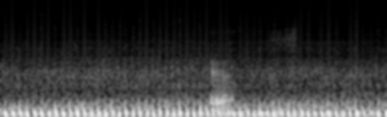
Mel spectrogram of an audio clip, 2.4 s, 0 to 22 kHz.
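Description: Kawasaki W175's air-cooled single-cylinder engine running at a steady cruising speed on the move, with an even, unchanging exhaust beat.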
